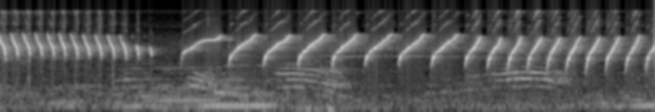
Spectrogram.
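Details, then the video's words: Canary in breeding condition, recorded as a tutor for young birds: a brief, very fast buzzy trill, a short gap, then rapid repeated high down-slurred notes, roughly eight per second. "KENARI GACOR Cuit CUIT BIRAHI UNTUK PANCINGAN & MASTERAN Kenari PAUD AGAR BUNYI DAN NGEROL"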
